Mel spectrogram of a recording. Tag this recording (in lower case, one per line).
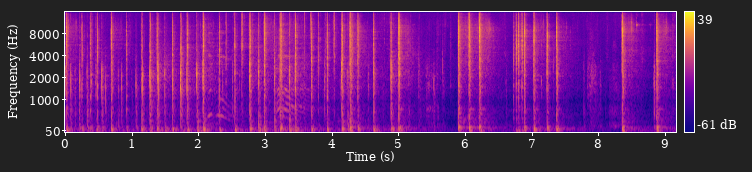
thunk
speech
